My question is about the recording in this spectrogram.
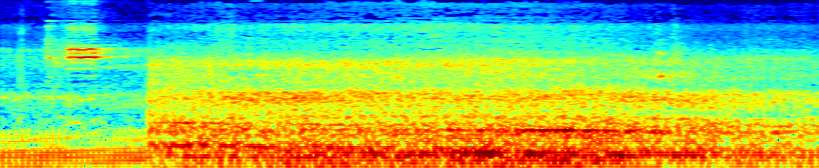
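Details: Hero Glamour motorcycle engine under a gentle pull: an even, steady thrum with no knock or tapping; it sounds smooth and healthy.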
